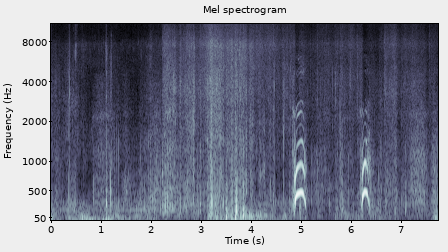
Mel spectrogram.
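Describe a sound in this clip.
Foil-backed bubble wrap crinkles as it is handled.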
